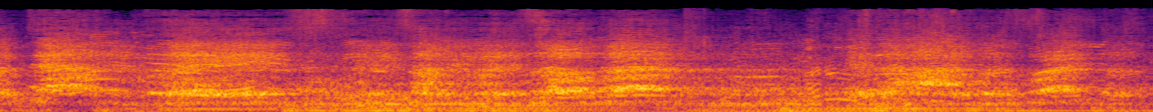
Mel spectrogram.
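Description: A huge crowd of fans who didn't get concert tickets sings along outside a stadium in a loud, sustained, swelling chorus, many voices blending into a continuous roar with rising and falling melodic phrases.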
